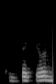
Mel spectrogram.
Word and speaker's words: execute: But to your information, both of them, elevate and execute, both of them are stressed on the first syllable, okay?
